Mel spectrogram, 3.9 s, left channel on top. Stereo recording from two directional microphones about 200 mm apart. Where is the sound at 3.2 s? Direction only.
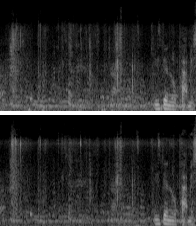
65° right (ahead or behind).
